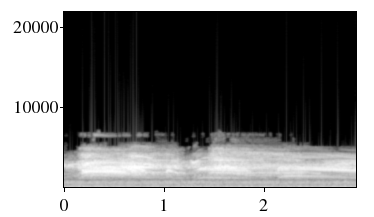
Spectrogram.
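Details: Two royal albatross chicks greeting each other in their colony, 9 September 2022; a continuous harsh, nasal braying in two long phrases with a brief dip between, over a low steady hum.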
